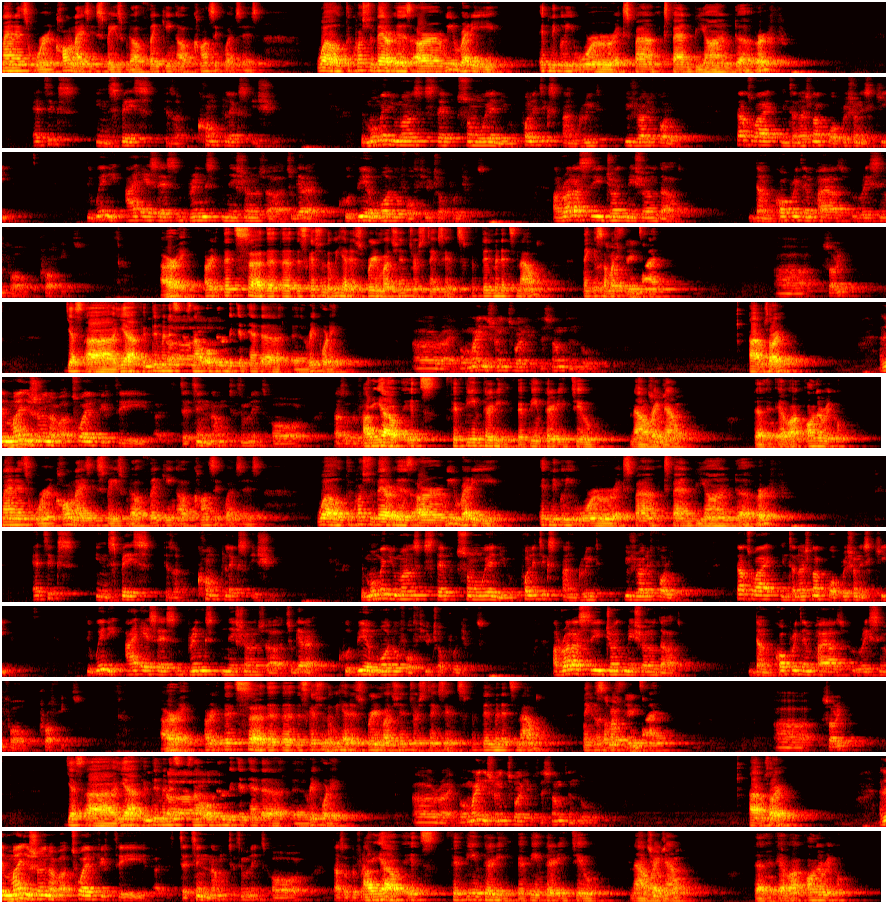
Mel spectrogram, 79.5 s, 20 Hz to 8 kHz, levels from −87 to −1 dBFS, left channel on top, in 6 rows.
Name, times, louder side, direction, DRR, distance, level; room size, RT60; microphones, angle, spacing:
voice 1, 0.0-3.8 4.7-7.4 8.1-9.8 10.1-11.6 42.2-42.6 42.8-47.8 48.5-49.6 54.0-58.1 64.2-64.8 71.7-72.8 73.0-75.2 75.7-76.5 77.6-78.9, left 1 dB, 35° left, 1 dB, 0.4 m, -30 dB
voice 2, 13.7-14.3 14.7-15.5 15.7-15.9 16.2-17.3 18.6-22.2 22.6-23.4 24.3-26.6 27.8-31.3 31.6-33.8 34.8-36.6 37.7-40.1 40.4-40.6 40.8-40.9 48.6-49.4 51.4-52.4 55.2-56.2 59.2-61.9 66.0-68.7 69.0-70.8 71.3-72.1 75.9-76.5 77.7-78.1, right 2 dB, 50° right, 2 dB, 0.5 m, -36 dB
2.9 x 2.4 x 2.4 m, 0.90 s
head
